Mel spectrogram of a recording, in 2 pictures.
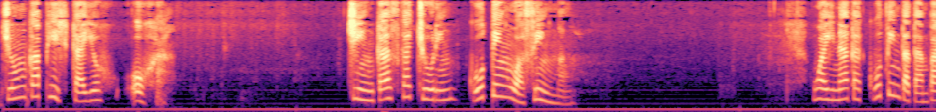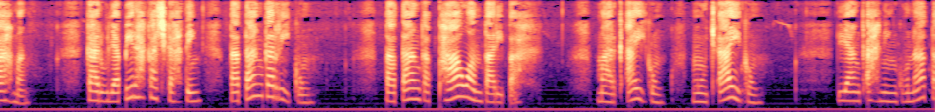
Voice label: quechua norte de bolivia apolo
